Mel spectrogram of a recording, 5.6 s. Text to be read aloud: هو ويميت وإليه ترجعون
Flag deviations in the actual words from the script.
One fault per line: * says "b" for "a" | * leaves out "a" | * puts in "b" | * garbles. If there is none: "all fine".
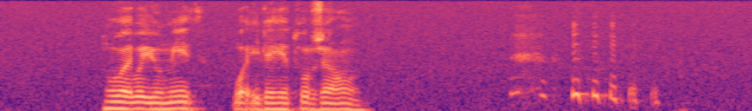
all fine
